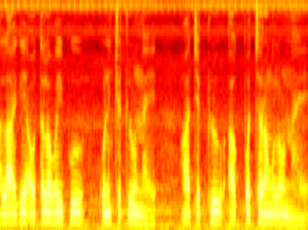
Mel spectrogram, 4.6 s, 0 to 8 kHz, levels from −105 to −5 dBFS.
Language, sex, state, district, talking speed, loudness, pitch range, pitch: Telugu, male, Telangana, Hyderabad, 130 wpm, -18 LUFS, 110-125 Hz, 115 Hz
